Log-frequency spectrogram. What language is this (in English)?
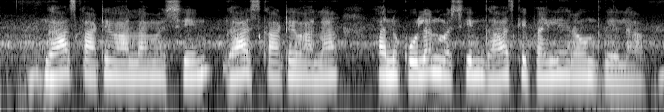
Bhojpuri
